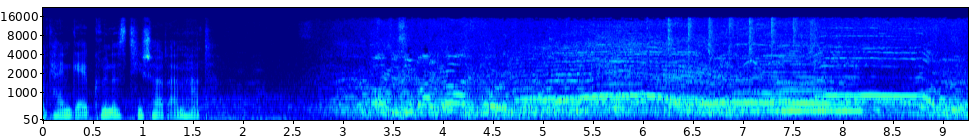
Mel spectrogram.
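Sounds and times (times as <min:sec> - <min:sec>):
speech: 0:00.0 - 0:01.8
crowd of supporters cheering and chanting in an underground subway station: 0:02.9 - 0:09.2
sustained whoops from a crowd: 0:04.9 - 0:09.2.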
